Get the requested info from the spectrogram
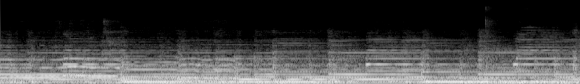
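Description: Instrumental music played through a Yamaha HTR-2071 AV receiver and NS-PA40 speaker set, with sustained guitar- and keyboard-like notes; a strong bass line comes in just over a second in.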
